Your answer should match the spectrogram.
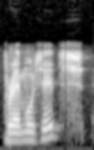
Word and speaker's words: Premuzic: The pronunciation is Premuzic, and it means it's short for Prvi Mužić, which is the first husband.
